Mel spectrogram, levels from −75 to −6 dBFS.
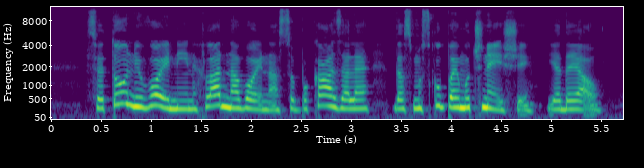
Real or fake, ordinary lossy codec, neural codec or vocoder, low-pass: real; none; none; 10.8 kHz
